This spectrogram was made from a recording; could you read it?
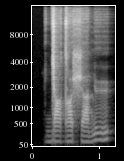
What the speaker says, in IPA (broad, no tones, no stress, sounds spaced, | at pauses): ɟ æ dˤ ə ʃ a n y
